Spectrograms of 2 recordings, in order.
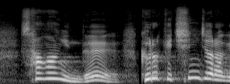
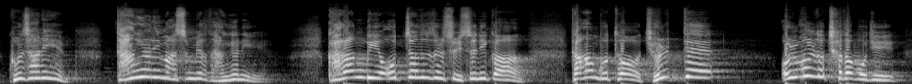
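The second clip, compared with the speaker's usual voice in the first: higher-pitched, insistent retold advice; emphatic assurance; 7 semitones higher, 4 dB louder than usual. Pastor retelling his phone advice to a church deaconess, emphatic assurance. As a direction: press the warning home with conviction.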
